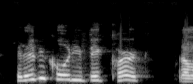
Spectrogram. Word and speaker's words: Big Perc: It is pronounced Big Perc. Is it? Big Perc, like Big Perc Universe.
